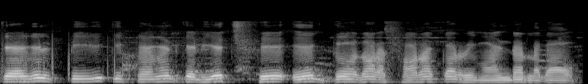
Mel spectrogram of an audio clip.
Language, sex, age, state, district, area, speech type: Urdu, male, 60+, Uttar Pradesh, Lucknow, urban, read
